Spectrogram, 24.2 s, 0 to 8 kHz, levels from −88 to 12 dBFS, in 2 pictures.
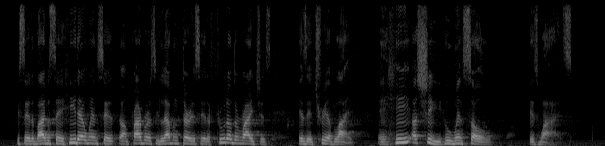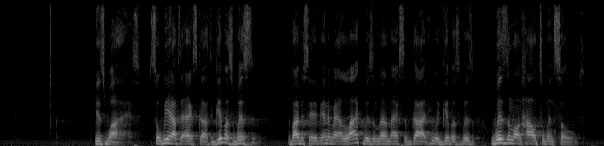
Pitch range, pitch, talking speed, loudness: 100-160 Hz, 145 Hz, 170 wpm, -39 LUFS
